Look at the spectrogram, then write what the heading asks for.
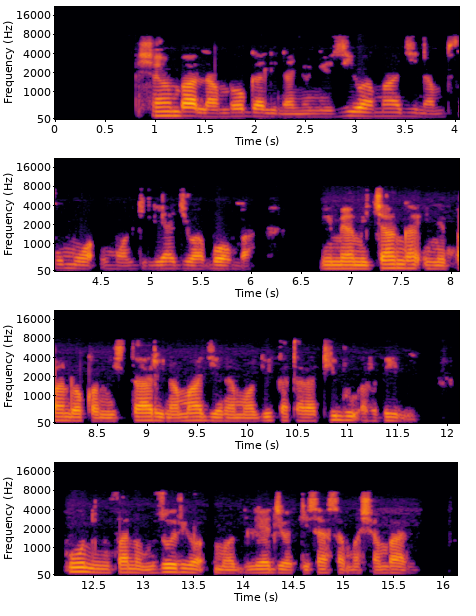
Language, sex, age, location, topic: Swahili, male, 50+, Nairobi, agriculture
